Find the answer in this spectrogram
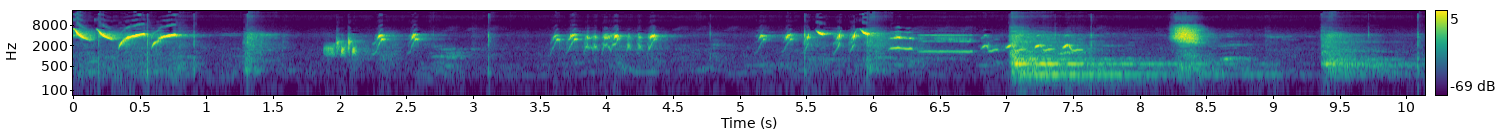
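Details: Varied, energetic white-rumped shama song meant to goad a rival into answering: bursts of sharp, sweeping chirps and twitters, short whistled phrases, then lower harsh notes, with brief silent gaps between phrases.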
